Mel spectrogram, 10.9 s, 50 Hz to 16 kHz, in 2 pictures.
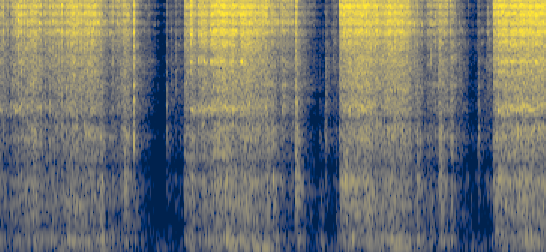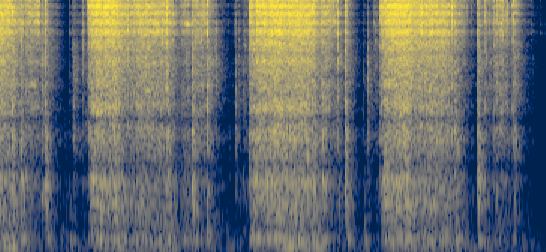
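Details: Empisal Knitmaster electronic knitting machine (550/560/580, Silver Reed SK-840) knitting two-colour Fair-Isle from Mylar sheet; seven quick raspy carriage sweeps about 1.5 s each with brief pauses, smooth and regular; knitting normally.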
